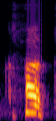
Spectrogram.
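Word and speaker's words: хат: দেখুন এক্স এর মত এক্স এর মত এটা হচ্ছে খ উচ্চারণ হয় কে এই মেনলি এটা উচ্চারণ হয় হচ্ছে এইচ এর মত এটা রাশিয়ানে এইচ এর মত উচ্চারণ হয় কিন্তু কাদার ভাষায় এটা এইটার আগে এটা কে বসবে উচ্চারণ হবে ঠিক আছে উচ্চারণ হবে উদাহরণটা আমি আপনাদের বলে দিচ্ছি দেখুন খাত খাত মানে কিন্তু চিঠি খাত লেখা চিঠি লেখা খাত মিলে আছে কিন্তু অনেক শব্দ এটা এই কে এইচ এ টি সাত সাত মানে চিঠি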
